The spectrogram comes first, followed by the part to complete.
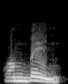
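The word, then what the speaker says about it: campaign: name নাম cake cake এরপরে জি এন এর আগে জি থাকলে এন এর আগে যদি জি থাকে কিংবা জি এর পরে যদি এন থাকে তাহলে কিন্তু জি সাইলেন্ট হবে এর উচ্চারণ হবে না সাইন সাইন মানে হচ্ছে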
